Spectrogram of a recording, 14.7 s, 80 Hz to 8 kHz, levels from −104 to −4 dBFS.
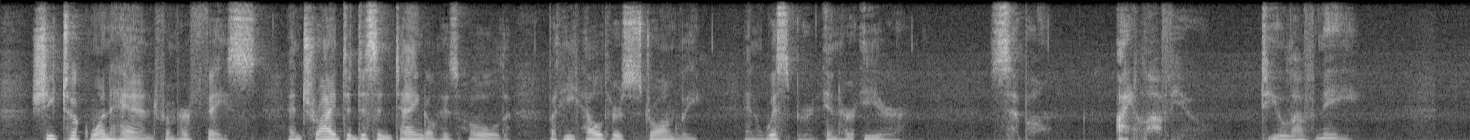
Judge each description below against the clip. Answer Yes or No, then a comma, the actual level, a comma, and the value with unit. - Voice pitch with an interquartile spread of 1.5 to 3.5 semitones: No, average, 4.1 semitones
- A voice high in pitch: No, low, 115 Hz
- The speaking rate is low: Yes, slow, 125 wpm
